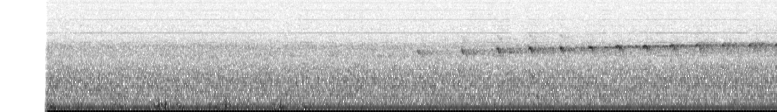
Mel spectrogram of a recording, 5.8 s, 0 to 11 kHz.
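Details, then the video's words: Female northern goshawk in Riga, Latvia, on a live nest stream, demanding food from her partner: a run of quick, thin, repeated notes that climb slightly in pitch over about three seconds, above a constant low hum. "Female H21 demands her partner"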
